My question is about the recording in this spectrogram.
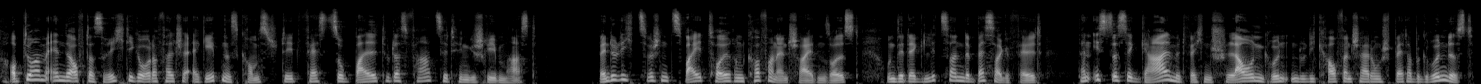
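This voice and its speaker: A man reading the part of a calm, earnest young wizard who explains his reasoning in a measured, persuasive way. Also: medium pitch, dry recording, clean studio sound, voice pushed up, close to an everyday voice. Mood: earnest lecturing. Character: calm, earnest boy wizard lecturing on science.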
